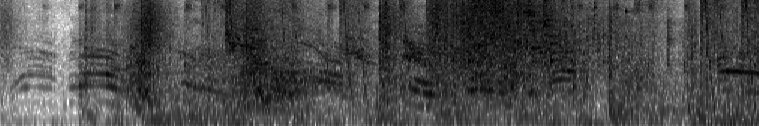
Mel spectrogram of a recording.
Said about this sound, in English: Soldiers fire their guns in the dark.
